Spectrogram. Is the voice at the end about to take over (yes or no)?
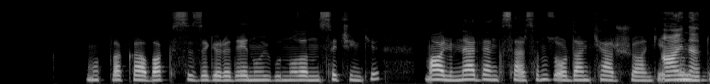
yes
